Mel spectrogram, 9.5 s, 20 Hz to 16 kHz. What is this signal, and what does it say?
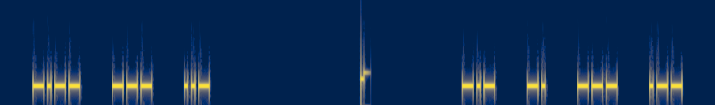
Morse code, heard as a keyed tone, about 25 wpm, spaced as for 14 wpm, 700 Hz. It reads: YOU KNOW
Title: 3x Character Spacing - Top 100 Words - 25wpm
